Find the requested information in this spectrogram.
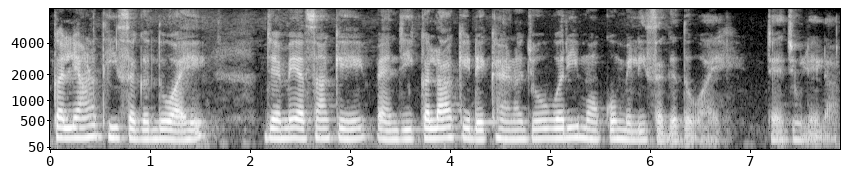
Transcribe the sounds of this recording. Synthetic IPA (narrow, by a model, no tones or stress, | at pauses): kɐljaːɽ̃t̪ʰisɐɡʱə̃nd̪oaːɦe | d͡ʑɐ̃ɦɪ̃mẽɐsãkʰeːpɐ̃ɦɪ̃ɲd͡ʑikɐlakʰeɗeːkʰaːɪɽ̃ʊ̆d͡ʑoːʋɐɾimɔːkomɪlisɐɡʱə̃nd̪o̰a̰ːɦe | d͡ʑɐ̰ɦɪ̃d͡ʑʱuːlḛla̰ː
